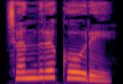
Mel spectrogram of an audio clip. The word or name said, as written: ಚಂದ್ರಕೋರೆ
